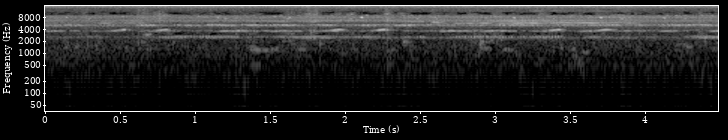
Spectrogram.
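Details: Field crickets, mixed with splashing water: a dense, continuous, high-pitched ringing trill layered in several bands, with only a few soft splashes in the background.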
